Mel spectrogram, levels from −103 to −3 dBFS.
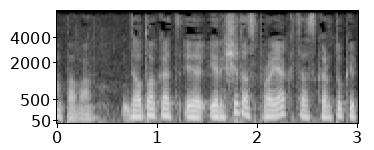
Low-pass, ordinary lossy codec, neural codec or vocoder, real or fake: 7.2 kHz; MP3, 32 kbps; none; real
